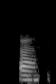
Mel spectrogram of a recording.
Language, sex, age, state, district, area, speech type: Malayalam, female, 18-30, Kerala, Idukki, rural, conversation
